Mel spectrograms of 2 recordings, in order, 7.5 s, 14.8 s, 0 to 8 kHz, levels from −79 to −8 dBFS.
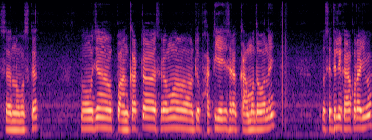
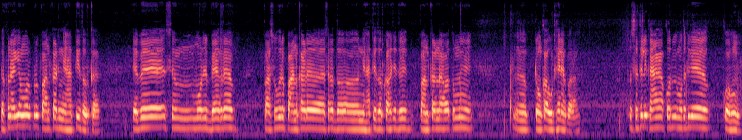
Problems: constant background noise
